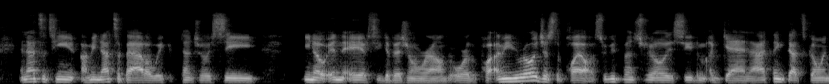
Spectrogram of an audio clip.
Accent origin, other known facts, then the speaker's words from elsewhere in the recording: Philadelphia, Pennsylvania, United States; Obviously growing up in Philadelphia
